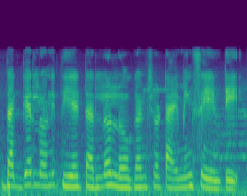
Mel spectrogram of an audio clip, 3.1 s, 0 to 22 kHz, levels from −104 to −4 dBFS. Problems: background sounds at intervals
